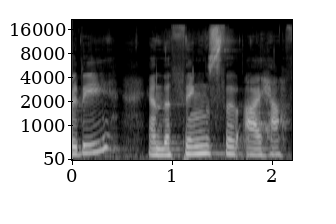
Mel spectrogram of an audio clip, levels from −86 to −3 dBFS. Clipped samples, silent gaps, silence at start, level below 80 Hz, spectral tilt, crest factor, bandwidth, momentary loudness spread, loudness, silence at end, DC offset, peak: under 0.1%; none; 0 s; -64 dBFS; -4.5 dB/octave; 16 dB; 18 kHz; 11 LU; -29 LUFS; 0 s; under 0.1%; -14 dBFS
